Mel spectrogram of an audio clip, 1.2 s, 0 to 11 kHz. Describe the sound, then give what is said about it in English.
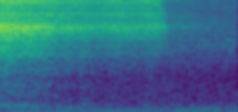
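One deep breath drawn in during a guided breathing exercise, a faint, airy hiss that holds steady and then stops abruptly. “Okay, ready? 3, 2, 1. Breathe in.”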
